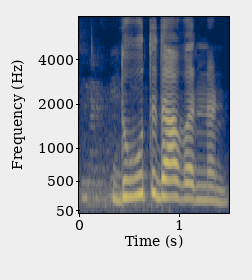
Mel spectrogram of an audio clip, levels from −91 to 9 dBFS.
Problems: background conversations at intervals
